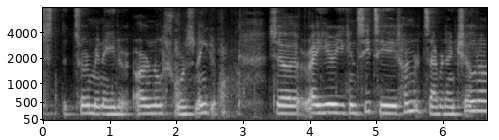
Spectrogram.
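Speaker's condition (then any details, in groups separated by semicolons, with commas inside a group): No condition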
